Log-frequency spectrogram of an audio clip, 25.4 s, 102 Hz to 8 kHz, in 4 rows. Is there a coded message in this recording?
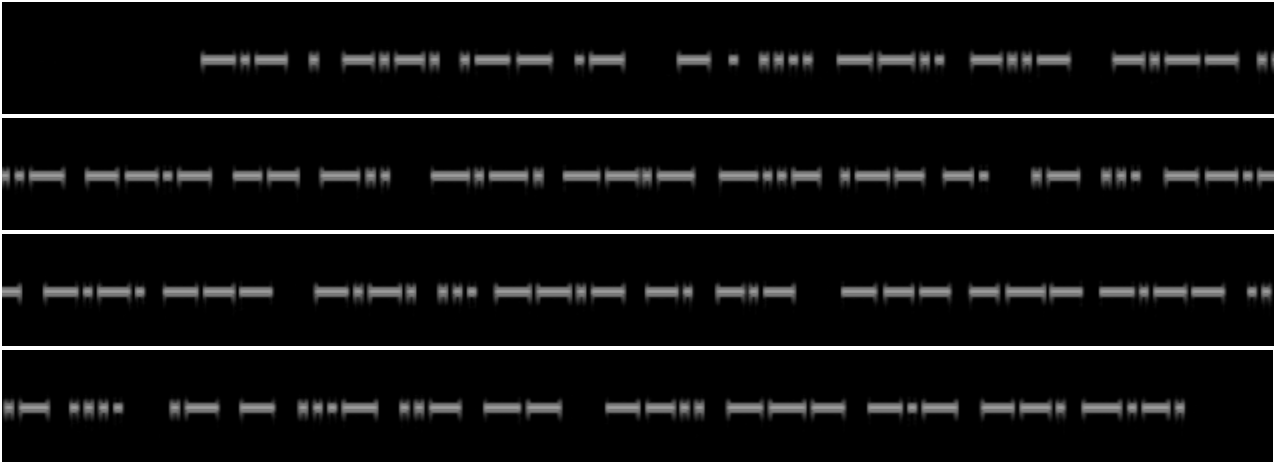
Yes: Morse code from 0.9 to 25.0 s, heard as a keyed tone, hand-sent with a bug key, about 33 wpm, 850 Hz. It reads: KECWA TEHZX YVQMD CQXWN ASQCO CSQNK OOYVH ATVUM ZOKGC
